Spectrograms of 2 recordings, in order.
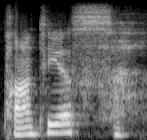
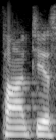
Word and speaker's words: Pontius: So uh spelled the same as Pontius Pilot but uh uh not pronounced Pontius because of that but happens to be a different pronunciation.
